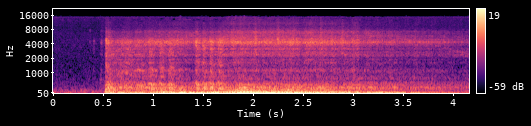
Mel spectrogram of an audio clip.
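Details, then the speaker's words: Ford Crown Victoria, cold start, codes P1235, P0511, P0403, P0201–P0208; first wouldn't start, then stalled, now starts hard: long cranking churn about three per second, swells briefly as if catching, then dies. Cause unknown, fuel pump heard running. "like it first it didn't want to start at all and then after it's doing that stalling thing eventually started up and then it continued to start off like just kind of hard"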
